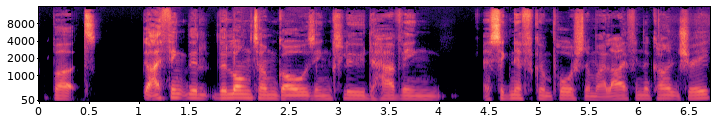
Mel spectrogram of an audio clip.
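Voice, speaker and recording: A man speaks with an English accent at a moderate pace and a medium pitch. His tone is dark and mellow, and his intonation stays flat and monotone. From England. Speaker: humanitarian aid volunteer. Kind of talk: interview.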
